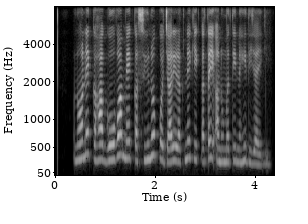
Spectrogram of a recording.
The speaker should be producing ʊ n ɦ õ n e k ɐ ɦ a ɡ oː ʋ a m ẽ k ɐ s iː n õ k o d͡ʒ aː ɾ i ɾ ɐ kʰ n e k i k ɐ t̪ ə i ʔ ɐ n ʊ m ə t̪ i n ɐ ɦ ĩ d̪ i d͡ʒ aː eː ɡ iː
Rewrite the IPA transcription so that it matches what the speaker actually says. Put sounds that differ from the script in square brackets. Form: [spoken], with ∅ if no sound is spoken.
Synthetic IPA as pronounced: ʊ n ɦ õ n e k ɐ ɦ a ɡ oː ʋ a m ẽ k ɐ s iː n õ k o d͡ʒ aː ɾ i ɾ ɐ kʰ n e k i k ɐ t̪ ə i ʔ ɐ n ʊ m ə t̪ i n ɐ ɦ ĩ d̪ [iː] d͡ʒ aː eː ɡ iː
